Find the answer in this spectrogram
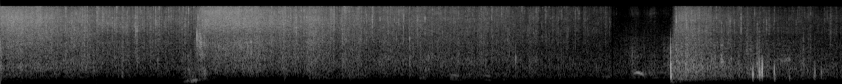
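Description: Dry leaves rustling loudly in the trees as a shower of them comes loose and falls, in three sudden surges (at the start, about two seconds in, and near the end), each dying away gradually.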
